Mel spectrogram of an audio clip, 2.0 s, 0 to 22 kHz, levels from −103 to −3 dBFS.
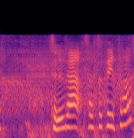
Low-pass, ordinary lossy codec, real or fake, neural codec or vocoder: none; none; fake; codec, 16 kHz, 1 kbps, FunCodec, trained on Chinese and English, 50 frames a second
